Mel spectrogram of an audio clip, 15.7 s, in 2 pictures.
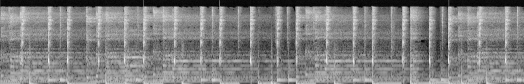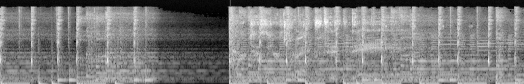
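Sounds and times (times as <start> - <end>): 
Afro highlife instrumental music: 0.0 - 15.7.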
